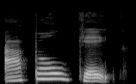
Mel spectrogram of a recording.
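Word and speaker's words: Applegate: name of the author since uh here it's spelled a p e so I think this is pronounced as Apple gate so just be careful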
